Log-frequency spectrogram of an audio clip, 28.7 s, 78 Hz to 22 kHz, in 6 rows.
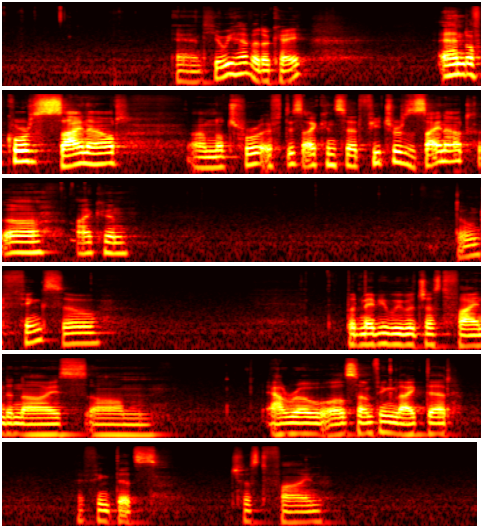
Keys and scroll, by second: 3.9-5.1 typing, 7.0 BackSpace, 8.2 BackSpace.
